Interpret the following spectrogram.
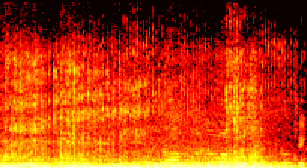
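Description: A car engine running steadily, its pitch rising slightly and easing back around the middle.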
